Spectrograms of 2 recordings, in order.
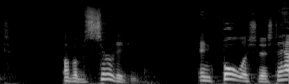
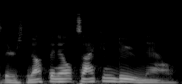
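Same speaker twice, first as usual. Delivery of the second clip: quiet, grave God voice; 7 semitones lower, 8 dB quieter than usual. Acted. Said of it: "And God says".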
